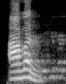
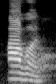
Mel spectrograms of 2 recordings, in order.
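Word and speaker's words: hour: honest इसी तरह आवर आवर क्या बोलेंगे हम आवर यानी कि एच साइलेंट रहता है क्योंकि हमारा ये वावेल आया है अच्छा कुछ वर्ड्स में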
